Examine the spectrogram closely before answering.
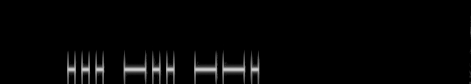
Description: Morse code, heard as a keyed tone, about 17 wpm, 700 Hz. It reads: SDG
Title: ARRL Sections 17wpm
